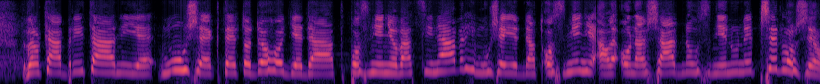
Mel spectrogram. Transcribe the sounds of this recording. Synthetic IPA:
vɛlkaːbɾɪt̪aːnɪjɛmuːʒɛkt̪ɛːt̪o̞doɦo̞ɟɛdaːt̪po̞zmɲɛɲo̞vat͡siːnaːvr̩ɦɪmuːʒɛjɛdnat̪ʔo̞zmɲɛɲɛʔalɛʔo̞naʒaːdno̞wzmɲɛnunɛpr̝̥ɛdlo̞ʒɪla

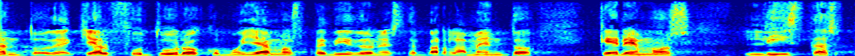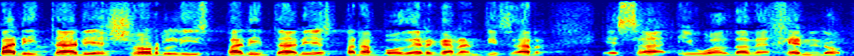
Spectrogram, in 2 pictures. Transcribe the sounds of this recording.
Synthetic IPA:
ant̪oð̞eakialfut̪uɾo̞ko̞mo̞ʝae̞mo̞spe̞ðið̞o̞ene̞st̪e̞paɾlamẽnt̪o̞ke̞ɾe̞mo̞s | list̪aspaɾit̪aɾjasʃoɾlispaɾit̪aɾjaspaɾapo̞ð̞eɾɣaɾant̪iθaɾe̞saʔiɣwald̪aðe̞xe̞ne̞ɾo

